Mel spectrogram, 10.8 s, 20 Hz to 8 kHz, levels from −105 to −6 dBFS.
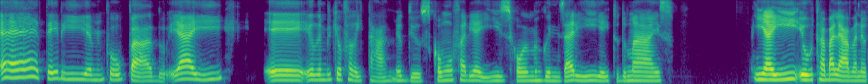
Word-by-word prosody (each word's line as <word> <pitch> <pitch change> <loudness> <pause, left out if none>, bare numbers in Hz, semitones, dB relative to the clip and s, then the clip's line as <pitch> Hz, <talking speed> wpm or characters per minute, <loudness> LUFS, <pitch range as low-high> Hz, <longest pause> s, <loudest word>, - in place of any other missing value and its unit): é, 270 +2 +3
teria 205 -5 -3
me 180 +1 -9
poupado", 150 - -2
e - - -3
aí, 205 +1 +1 0.5
eh, 175 - +2
eu 180 - -1
lembro 185 +1 -4
que 195 - -7
eu 190 - -1
falei: 175 -5 -6
"Tá, 145 -3 -9
meu 160 +1 -7
Deus, 135 -3 -3
como 155 +2 -4
eu 170 - -3
faria 165 -2 -3
isso? 150 +1 -3
Como 150 0 -1
eu 155 - -3
me 155 - -5
organizaria 155 +1 -2
e 150 - -7
tudo 150 0 -10
mais?". 155 -1 -1 1.0
E 195 0 +5
aí 190 +3 +7
eu 180 -1 +7
trabalhava, 180 -5 +3
né, 155 - -3
eu - - -7
170 Hz, 175 wpm, -23 LUFS, 155-195 Hz, 1.0 s, aí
